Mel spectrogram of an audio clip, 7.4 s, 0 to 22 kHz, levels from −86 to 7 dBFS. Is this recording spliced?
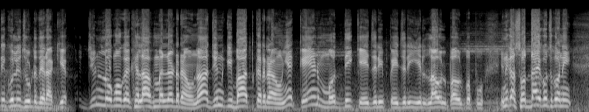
yes; 1 cut; at 0.9 s

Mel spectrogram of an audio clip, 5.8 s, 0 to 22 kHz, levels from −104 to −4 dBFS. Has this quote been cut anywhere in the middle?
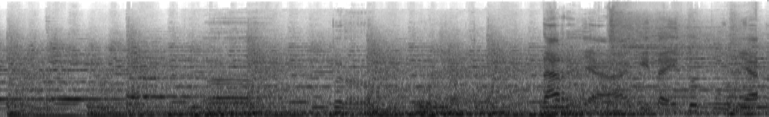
no; 0 cuts

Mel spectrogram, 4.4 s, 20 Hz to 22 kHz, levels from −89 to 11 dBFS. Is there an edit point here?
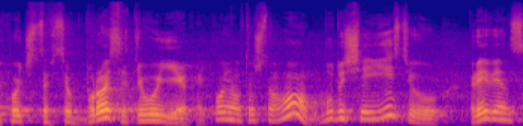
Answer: yes; 1 cut; at 1.8 s

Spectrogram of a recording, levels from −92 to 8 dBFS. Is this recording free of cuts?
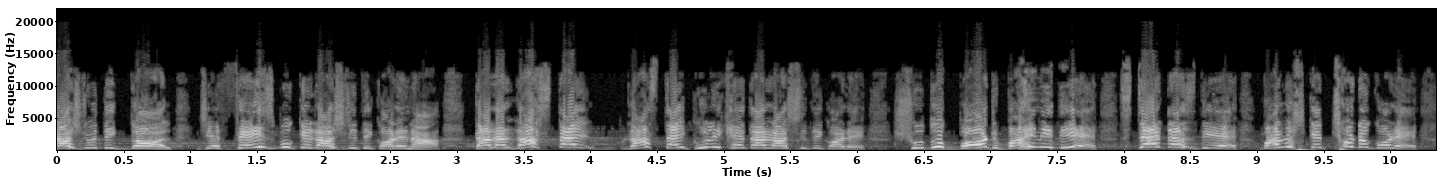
yes; 0 cuts

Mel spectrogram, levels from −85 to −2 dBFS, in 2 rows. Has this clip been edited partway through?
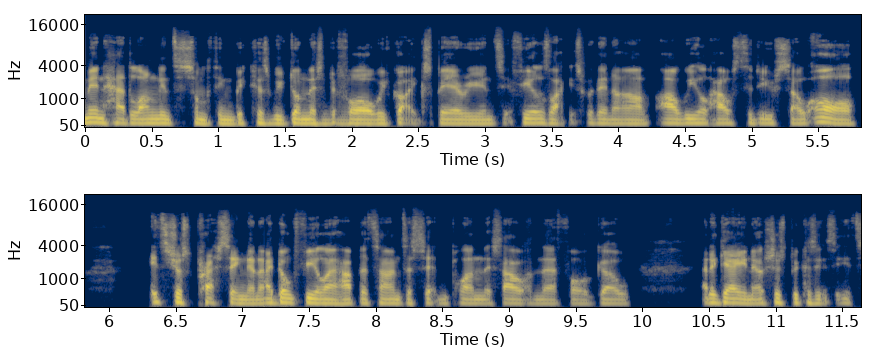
yes; 1 cut; at 7.2 s

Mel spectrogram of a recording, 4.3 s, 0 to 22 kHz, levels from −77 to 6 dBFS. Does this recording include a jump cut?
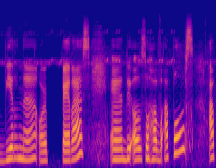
no; 0 cuts

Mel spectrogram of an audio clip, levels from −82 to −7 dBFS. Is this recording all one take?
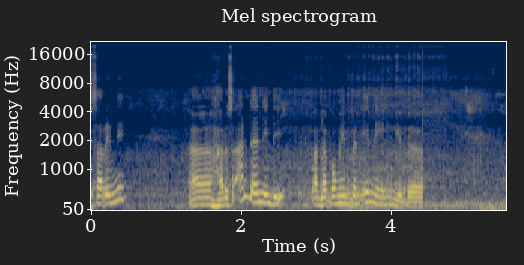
no; 1 cut; at 4.5 s

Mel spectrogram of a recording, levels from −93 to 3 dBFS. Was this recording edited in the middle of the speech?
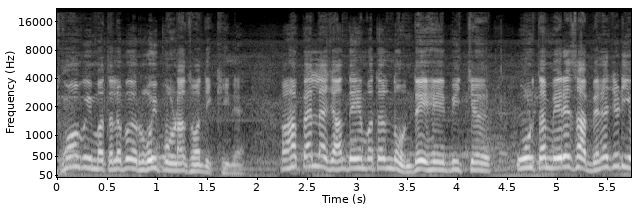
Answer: no; 0 cuts

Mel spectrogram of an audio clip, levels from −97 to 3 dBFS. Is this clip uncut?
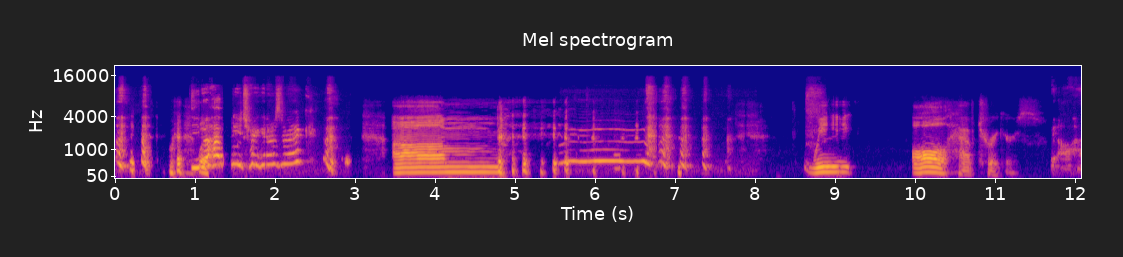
yes; 0 cuts

